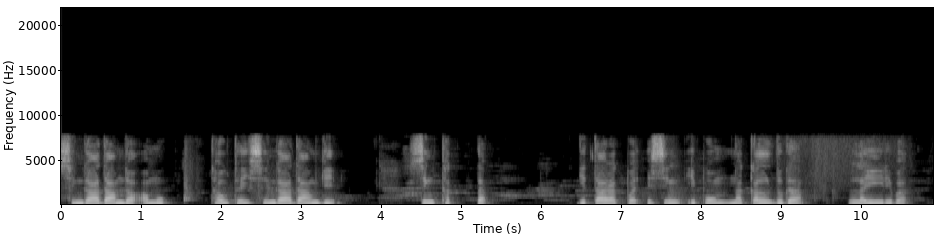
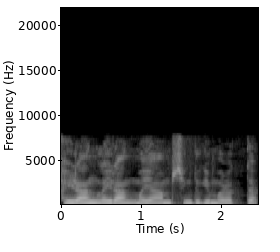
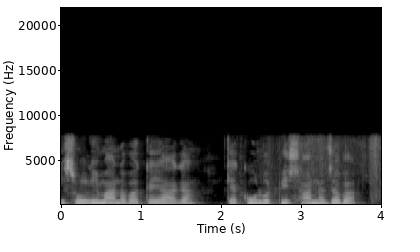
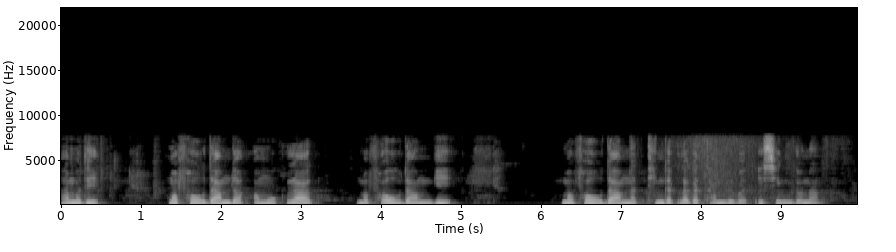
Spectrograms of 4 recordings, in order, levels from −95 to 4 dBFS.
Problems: background conversations at intervals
